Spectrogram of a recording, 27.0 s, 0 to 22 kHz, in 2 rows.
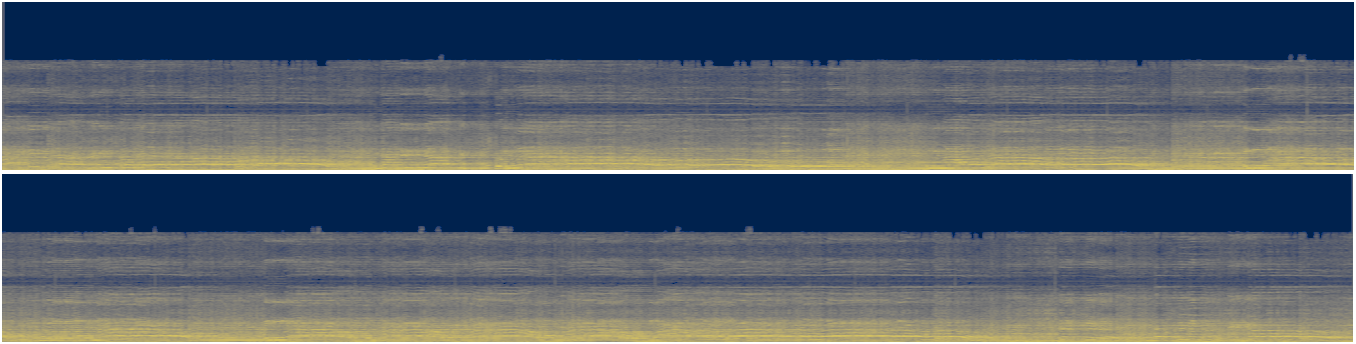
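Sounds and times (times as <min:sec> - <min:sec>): band playing: 0:00.0 - 0:27.0
man singing into a microphone: 0:00.0 - 0:27.0.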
